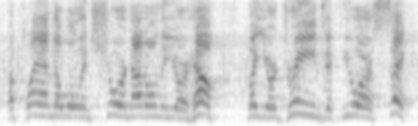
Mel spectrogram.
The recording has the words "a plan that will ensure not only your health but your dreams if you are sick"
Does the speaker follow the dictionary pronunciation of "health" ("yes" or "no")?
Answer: yes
